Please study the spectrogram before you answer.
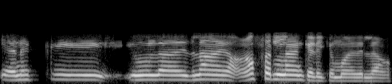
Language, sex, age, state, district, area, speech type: Tamil, male, 18-30, Tamil Nadu, Kallakurichi, rural, conversation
